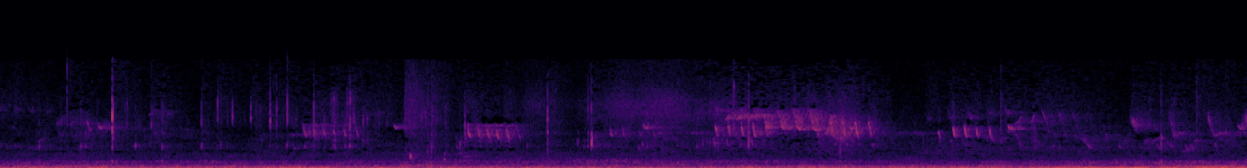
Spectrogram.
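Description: Small birds chirping, with short high trilled phrases now and then, the longest about halfway through, over a low steady hum.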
